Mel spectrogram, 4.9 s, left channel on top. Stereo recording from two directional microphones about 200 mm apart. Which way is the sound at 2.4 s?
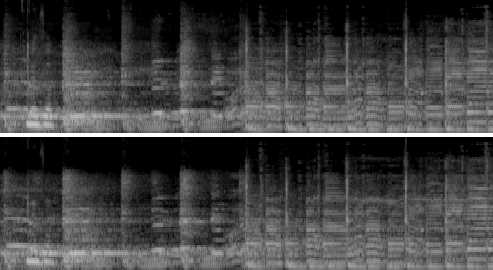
Centre (ahead or behind).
